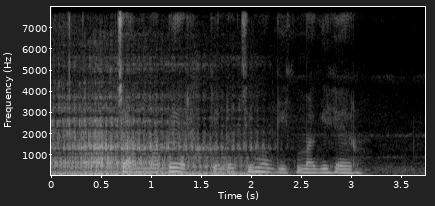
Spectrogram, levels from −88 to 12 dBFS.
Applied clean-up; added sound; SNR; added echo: none; Growling; 0 dB; none.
